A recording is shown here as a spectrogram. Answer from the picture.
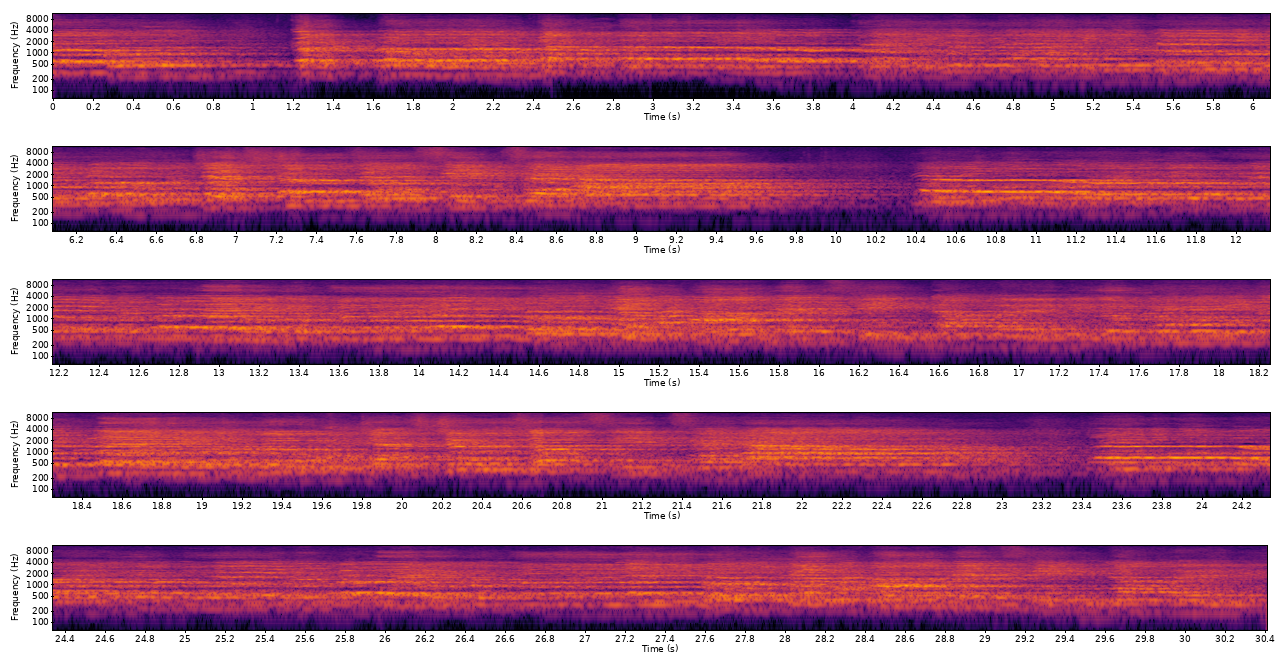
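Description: A large mixed choir of men's and women's voices singing in harmony, unaccompanied. The singing breaks off briefly twice, about ten seconds in and again near twenty-three seconds, between phrases, then comes back in full.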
